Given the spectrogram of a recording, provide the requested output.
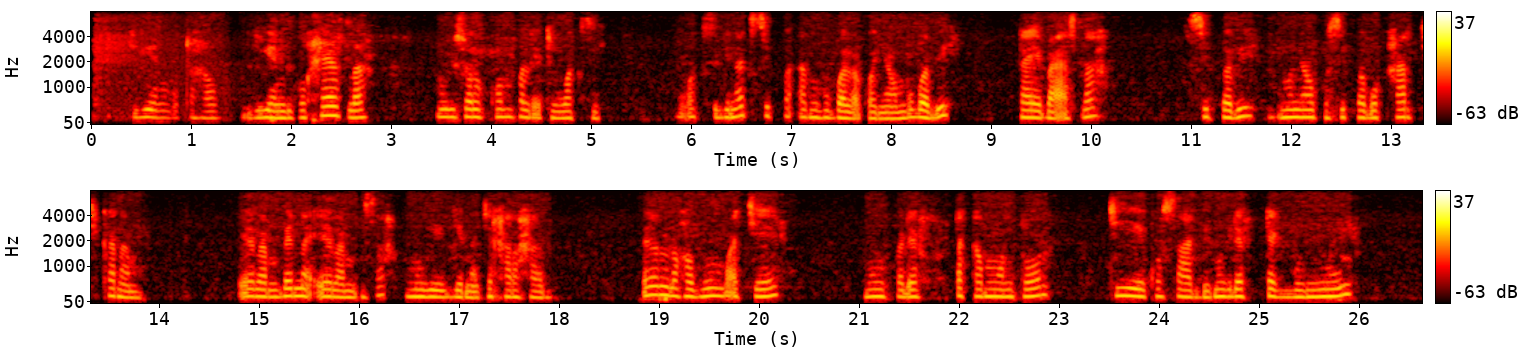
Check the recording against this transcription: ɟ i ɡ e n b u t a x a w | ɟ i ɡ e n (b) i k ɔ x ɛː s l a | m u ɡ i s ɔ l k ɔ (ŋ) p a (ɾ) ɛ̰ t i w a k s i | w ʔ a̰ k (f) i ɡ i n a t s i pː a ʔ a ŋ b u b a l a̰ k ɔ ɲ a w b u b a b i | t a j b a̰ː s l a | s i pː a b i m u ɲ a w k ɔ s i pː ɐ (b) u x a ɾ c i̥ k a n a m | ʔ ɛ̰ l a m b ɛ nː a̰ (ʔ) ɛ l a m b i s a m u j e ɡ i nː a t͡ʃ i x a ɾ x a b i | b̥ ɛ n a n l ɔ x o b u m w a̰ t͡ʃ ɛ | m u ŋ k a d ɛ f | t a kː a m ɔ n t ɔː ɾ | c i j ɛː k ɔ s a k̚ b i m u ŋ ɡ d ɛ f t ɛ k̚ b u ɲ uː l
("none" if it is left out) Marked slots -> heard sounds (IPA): b, m, l, s, b, ʔ

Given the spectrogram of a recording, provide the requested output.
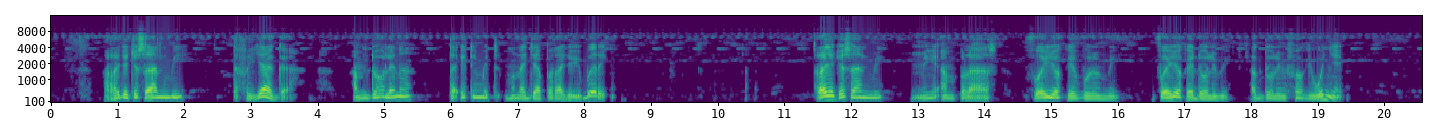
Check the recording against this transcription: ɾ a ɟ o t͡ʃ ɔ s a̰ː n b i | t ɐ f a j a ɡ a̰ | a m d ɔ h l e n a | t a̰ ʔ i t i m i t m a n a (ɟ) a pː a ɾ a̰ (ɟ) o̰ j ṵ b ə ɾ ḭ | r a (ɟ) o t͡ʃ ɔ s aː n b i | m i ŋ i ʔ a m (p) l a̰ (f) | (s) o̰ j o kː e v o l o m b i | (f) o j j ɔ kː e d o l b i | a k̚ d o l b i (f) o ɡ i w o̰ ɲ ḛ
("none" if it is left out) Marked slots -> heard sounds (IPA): ɟ, ɟ, ɟ, p, s, f, f, f

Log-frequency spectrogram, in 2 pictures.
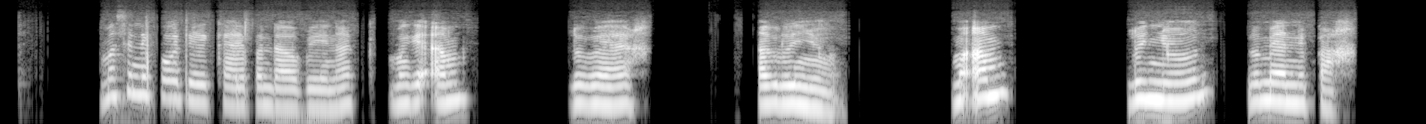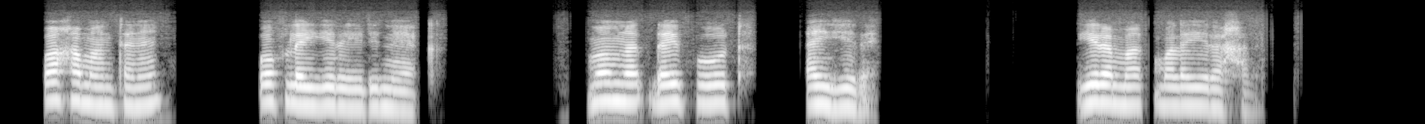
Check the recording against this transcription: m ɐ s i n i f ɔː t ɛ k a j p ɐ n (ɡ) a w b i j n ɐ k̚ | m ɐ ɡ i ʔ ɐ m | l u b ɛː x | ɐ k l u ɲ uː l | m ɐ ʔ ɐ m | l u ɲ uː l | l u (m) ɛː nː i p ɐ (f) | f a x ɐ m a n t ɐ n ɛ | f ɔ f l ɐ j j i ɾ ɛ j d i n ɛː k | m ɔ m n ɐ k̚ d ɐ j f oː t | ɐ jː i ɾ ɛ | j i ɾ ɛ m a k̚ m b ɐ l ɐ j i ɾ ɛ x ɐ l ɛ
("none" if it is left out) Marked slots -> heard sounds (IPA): d, m, x

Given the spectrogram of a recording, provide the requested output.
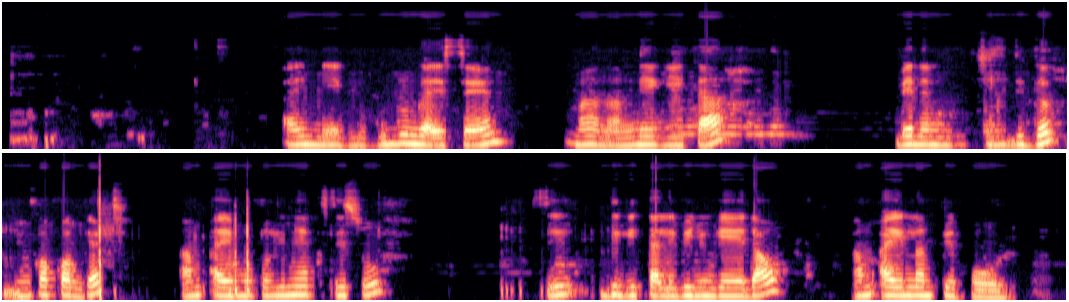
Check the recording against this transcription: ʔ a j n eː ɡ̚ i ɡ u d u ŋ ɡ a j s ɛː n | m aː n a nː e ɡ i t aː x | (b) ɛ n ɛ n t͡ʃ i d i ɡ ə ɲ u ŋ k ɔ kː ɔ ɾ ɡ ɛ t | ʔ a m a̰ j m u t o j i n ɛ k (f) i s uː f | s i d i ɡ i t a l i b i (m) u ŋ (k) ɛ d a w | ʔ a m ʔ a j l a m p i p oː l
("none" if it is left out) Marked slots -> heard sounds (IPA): b, s, ɲ, ɡ

